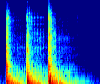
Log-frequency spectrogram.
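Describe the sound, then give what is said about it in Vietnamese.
Three heavy knocks on a door, evenly spaced, each a loud dull thud that dies away quickly, with no voices. “Một lúc sau, có tiếng gõ cửa.”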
